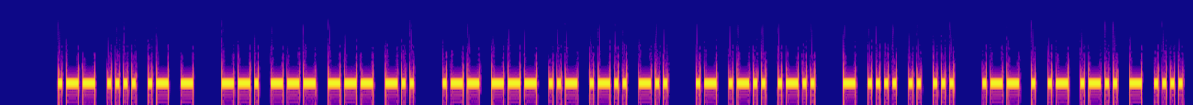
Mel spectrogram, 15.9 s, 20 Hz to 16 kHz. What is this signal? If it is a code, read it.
Morse code, heard as a keyed tone, about 22 wpm, 700 Hz. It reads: WHAT GOOD WOULD ALL THIS WEALTH
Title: Sentences from Top 1200 Words 22wpm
